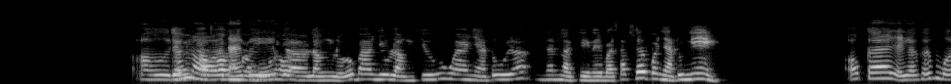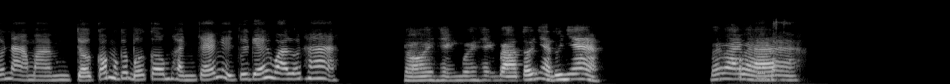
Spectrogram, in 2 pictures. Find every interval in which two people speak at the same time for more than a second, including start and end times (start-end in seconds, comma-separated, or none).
1.7-2.9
